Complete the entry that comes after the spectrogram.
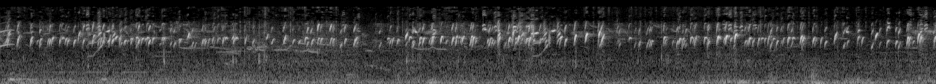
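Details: Goldfinch song for training songbirds: a dense, continuous twitter of quick high chirps and short trills, with brief rising whistles woven through and no pauses.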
